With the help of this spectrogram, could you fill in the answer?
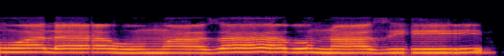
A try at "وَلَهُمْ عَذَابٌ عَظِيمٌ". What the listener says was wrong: ওয়ালাহুম, ওয়ালাটা একটু টান হয়ে গেছে, আর আজিমটা আজিম হবে না, ওটা একটু খেয়াল রাখবেন। ওয়ালাহুম আযাবুন আযীম, পুর করে, ওয়ালাহুম আযাবুন আযীম।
